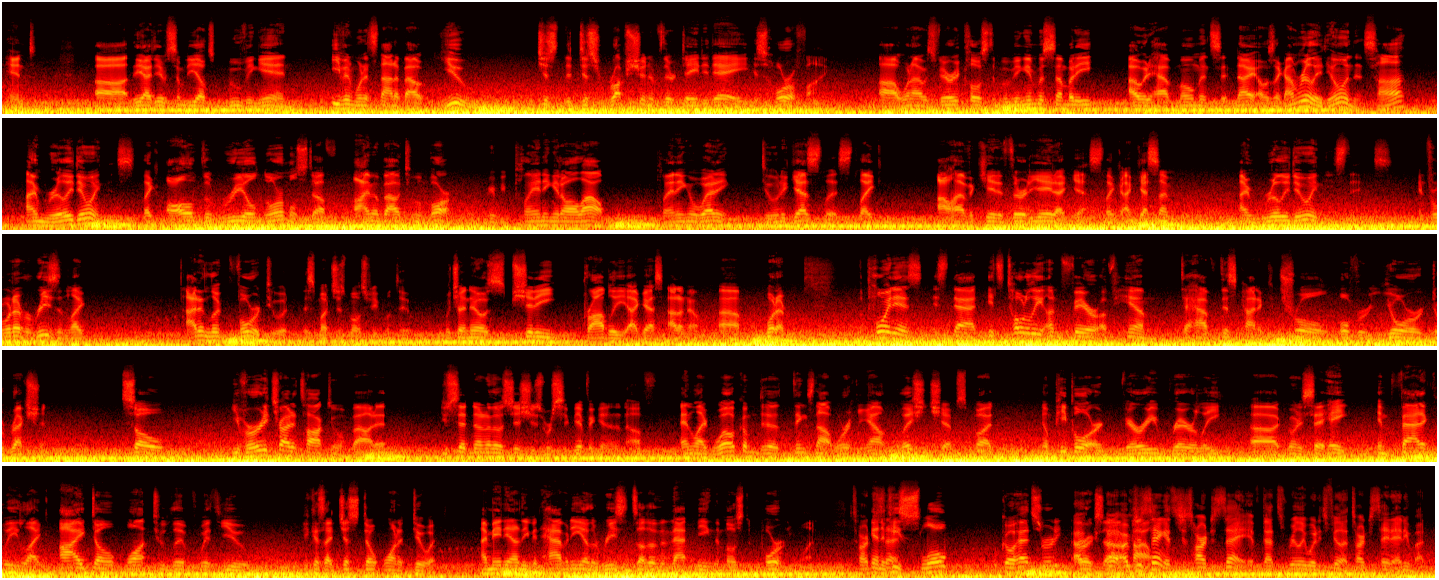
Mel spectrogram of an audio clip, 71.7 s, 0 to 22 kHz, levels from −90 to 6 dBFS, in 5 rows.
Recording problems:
low rumble; loud; throughout; 6 dB below the speech

